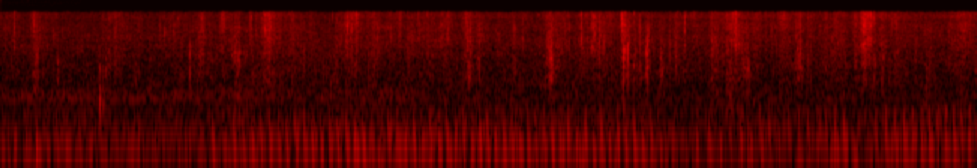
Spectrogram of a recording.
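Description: Faint footsteps on a dirt and grass path: irregular soft clicks over a low rumble.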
